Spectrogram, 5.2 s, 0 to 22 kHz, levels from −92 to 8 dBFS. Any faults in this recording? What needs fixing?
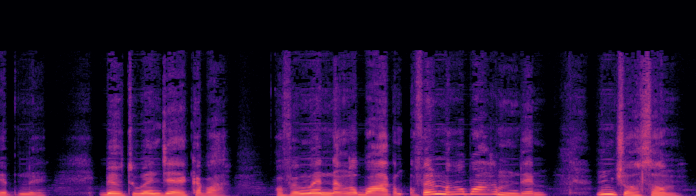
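Throughout the clip, the speech was resampled by repeating the nearest sample with no filtering, which fits a 44.1 kHz to 48 kHz change. This crude rate conversion leaves a patterned error roughly 30 dB down, heard as gritty, inharmonic fizz following loud and high sounds. Use a proper band-limited resampler instead.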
